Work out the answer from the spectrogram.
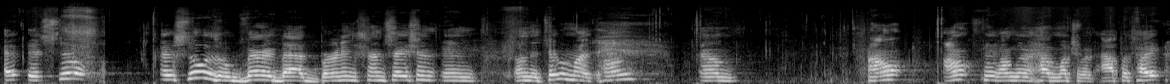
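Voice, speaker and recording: A man's voice: sits high, measured pace, pauses often, a little mellow. A young man hosting a casual hot sauce challenge interview, coughing and gasping as he eats spicy food. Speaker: host.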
